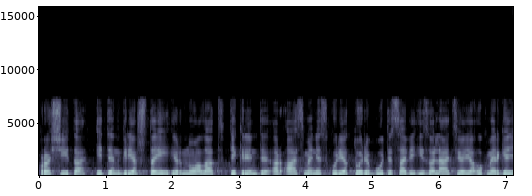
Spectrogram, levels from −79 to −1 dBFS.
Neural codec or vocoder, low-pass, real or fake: codec, 16 kHz, 4.8 kbps, FACodec; 7.2 kHz; fake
